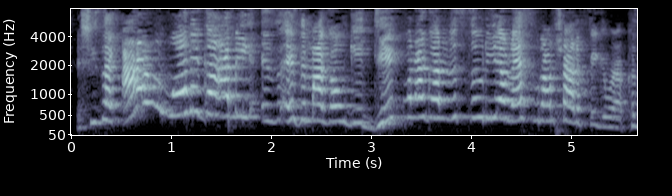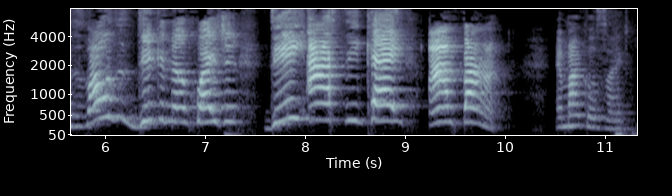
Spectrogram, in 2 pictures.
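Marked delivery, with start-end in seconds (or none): 0.4-9.9 high, loud, brassy demanding; sassy woman voice pestering; demanding diva. Acted. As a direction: press him, loud and impatient. She keeps pestering him.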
